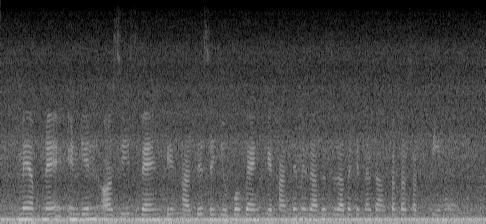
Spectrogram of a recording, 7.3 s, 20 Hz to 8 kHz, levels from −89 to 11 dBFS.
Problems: constant background noise, low volume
